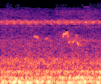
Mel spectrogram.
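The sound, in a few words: bees buzzing outdoors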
